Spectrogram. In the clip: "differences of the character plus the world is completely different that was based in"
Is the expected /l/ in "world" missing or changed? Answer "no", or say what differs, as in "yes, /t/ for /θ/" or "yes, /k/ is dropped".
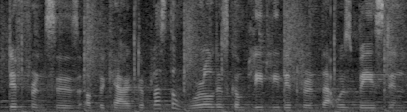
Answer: no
